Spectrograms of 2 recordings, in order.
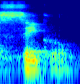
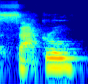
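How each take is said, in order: First: The first syllable rhymes with 'say'. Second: The first syllable rhymes with 'sack'. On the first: This is how the speaker naturally says it. "I naturally say it as sacral, like sacred" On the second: This is how many other people say it. "it sounds a lot more like sacrifice"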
